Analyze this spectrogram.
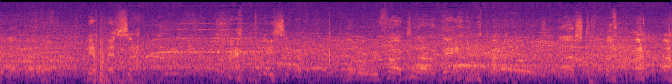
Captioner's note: laughs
